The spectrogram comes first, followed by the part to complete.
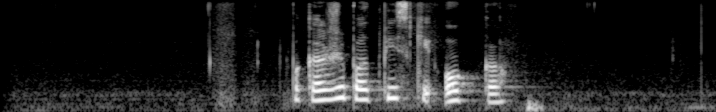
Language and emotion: Russian, neutral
